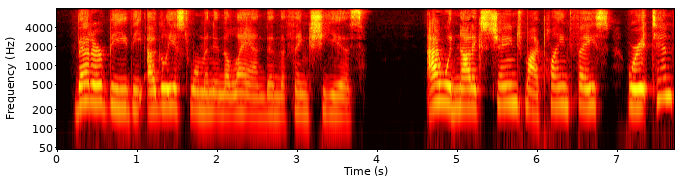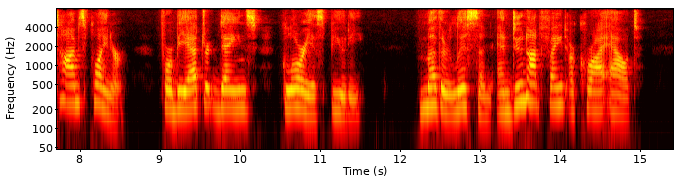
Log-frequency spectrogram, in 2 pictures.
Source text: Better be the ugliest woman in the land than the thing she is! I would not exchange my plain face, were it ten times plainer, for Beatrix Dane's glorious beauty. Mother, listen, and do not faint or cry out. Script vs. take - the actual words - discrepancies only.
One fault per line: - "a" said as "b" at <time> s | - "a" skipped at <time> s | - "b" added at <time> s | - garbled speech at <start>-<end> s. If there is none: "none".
none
